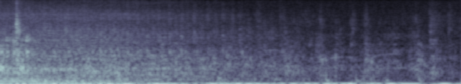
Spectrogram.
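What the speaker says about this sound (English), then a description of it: "Let me get this tractor turned off." Tractor engine idling close by, a loud rough rumble with uneven chugging pulses that fades and turns choppy as it winds down, no voices.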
